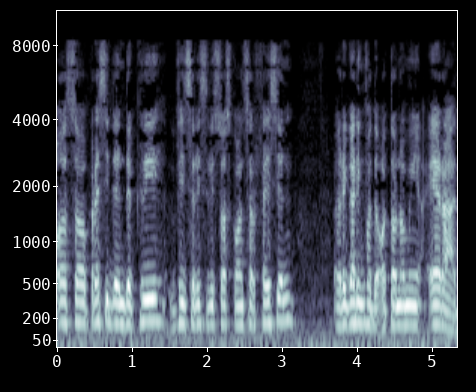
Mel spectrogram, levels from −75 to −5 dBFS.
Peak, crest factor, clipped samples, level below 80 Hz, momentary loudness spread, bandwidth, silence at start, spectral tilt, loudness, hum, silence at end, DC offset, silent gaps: 0 dBFS; 14 dB; under 0.1%; -38 dBFS; 6 LU; 8.8 kHz; 0 s; -6 dB/octave; -15 LUFS; none; 0 s; under 0.1%; none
